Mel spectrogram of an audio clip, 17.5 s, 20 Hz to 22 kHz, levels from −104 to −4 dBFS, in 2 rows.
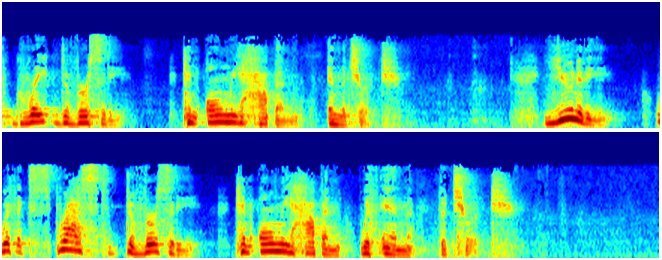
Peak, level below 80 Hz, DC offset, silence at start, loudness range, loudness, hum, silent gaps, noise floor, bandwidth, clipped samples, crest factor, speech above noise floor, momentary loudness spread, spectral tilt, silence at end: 0 dBFS; -50 dBFS; under 0.1%; 0 s; 11 LU; -16 LUFS; none; none; -66 dBFS; 8.4 kHz; under 0.1%; 18 dB; 51 dB; 18 LU; -8 dB/octave; 2 s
